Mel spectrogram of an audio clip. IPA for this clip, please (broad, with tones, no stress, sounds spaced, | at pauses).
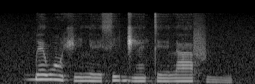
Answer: ɡ͡b ɛ˦ w ɔ̃˦˨ ʃ i˧ l e˧ s i˦ d͡ʒ ɛ̃˧ t e˧ l a˧ f i˨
